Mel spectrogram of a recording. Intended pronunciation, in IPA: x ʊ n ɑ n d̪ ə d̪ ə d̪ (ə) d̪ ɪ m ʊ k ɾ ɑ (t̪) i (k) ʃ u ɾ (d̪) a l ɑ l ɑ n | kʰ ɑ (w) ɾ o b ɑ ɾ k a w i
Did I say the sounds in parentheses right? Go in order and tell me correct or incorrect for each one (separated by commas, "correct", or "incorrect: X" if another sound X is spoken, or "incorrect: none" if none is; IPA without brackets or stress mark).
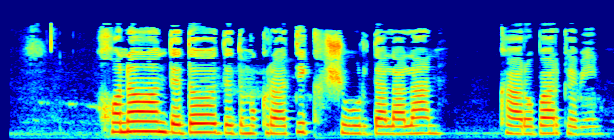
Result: correct, correct, correct, correct, incorrect: none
